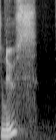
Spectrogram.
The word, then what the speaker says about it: snus: Chris says it's pronounced snus. – All right. – That's the way they say it over there.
